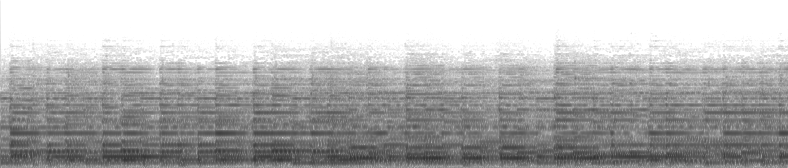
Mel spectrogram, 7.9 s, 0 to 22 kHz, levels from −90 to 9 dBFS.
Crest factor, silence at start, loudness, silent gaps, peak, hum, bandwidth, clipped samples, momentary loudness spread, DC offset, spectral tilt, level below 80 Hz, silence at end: 14 dB; 0 s; -17 LUFS; none; -2 dBFS; none; 5.4 kHz; under 0.1%; 4 LU; 0.3%; -9 dB/octave; -50 dBFS; 0 s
